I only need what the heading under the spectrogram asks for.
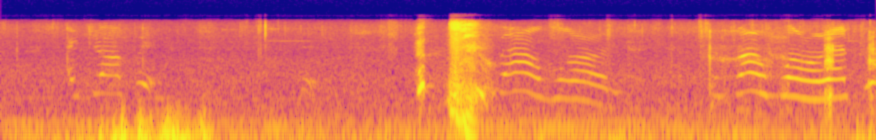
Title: Gathering sticks while mom sneezes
